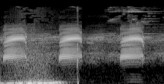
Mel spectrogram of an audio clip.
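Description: A frog repeats brief, bleating croaks, each lasting a fraction of a second with a hard, reedy edge. Low rumbling background noise sits under the first calls.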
